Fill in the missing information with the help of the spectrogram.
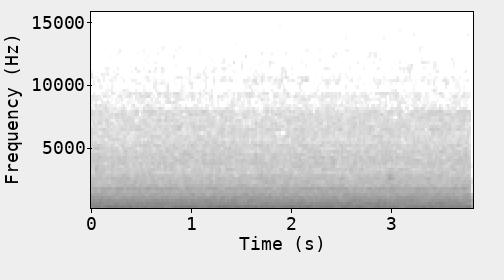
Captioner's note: none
